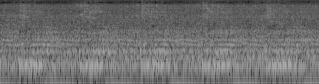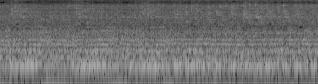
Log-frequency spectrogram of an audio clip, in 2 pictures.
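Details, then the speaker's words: Lawn mower small engine surging at idle: idle hunts, rising and sagging in uneven waves; smooths when carb cleaner is sprayed around the gaskets or choke half on, traced to a missing carburetor welch plug causing an air leak. "this mower was in for it surging during idle so I'm going to Crank It Up and let you listen to how it runs"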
